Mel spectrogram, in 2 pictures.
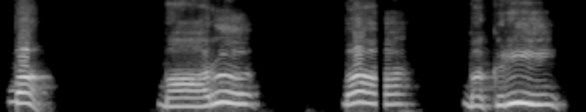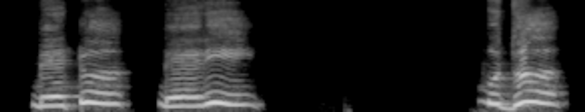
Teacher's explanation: you open the lips but you suck the air in. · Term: special sound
